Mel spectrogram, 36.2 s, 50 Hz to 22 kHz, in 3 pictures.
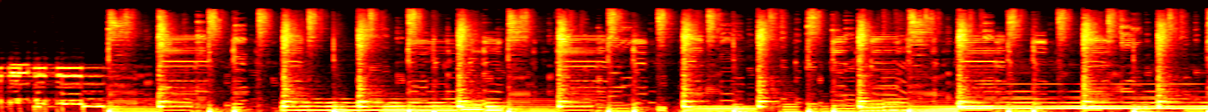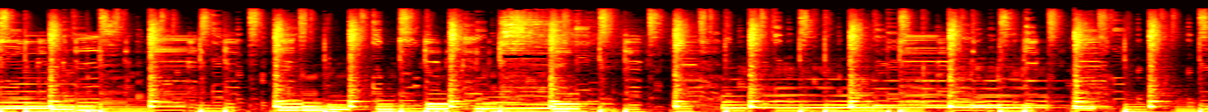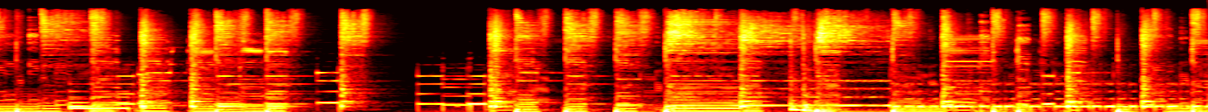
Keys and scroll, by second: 17.4-20.0 typing, 21.3-23.9 typing, 25.6-28.0 typing.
